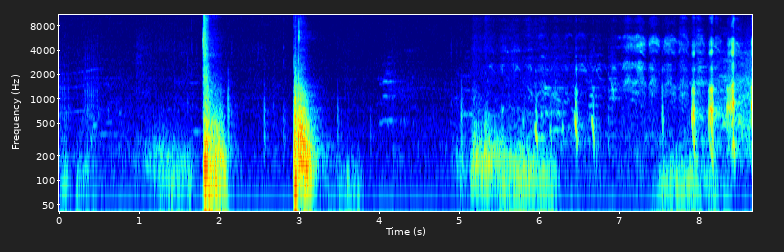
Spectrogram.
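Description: Two sharp strikes of a toy 'hypnotic hammer' tapped against volunteers' heads, a little over a second apart. Low crowd murmur and a few small clicks follow.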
